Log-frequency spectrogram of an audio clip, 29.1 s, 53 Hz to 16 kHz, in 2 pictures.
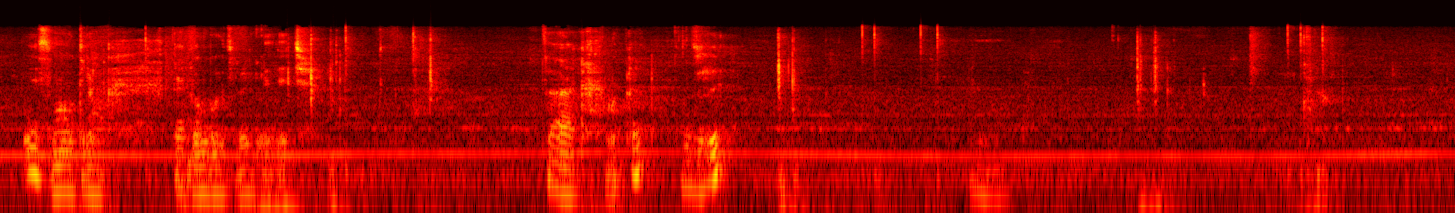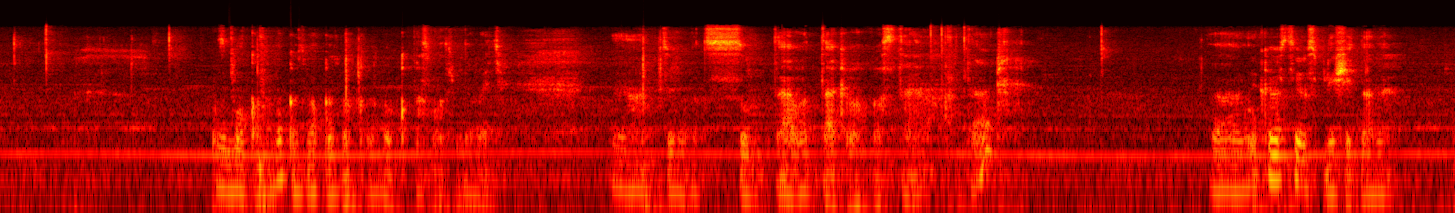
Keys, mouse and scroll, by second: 2.7-3.5 scroll up 2, 3.5-4.5 shift+middle drag, 4.5-7.4 scroll up 1, 7.7 d, 9.2-11.4 drag, 11.4 g, 13.2-16.2 middle drag, 18.1 KP_3, 21.0 g, 24.2-25.6 middle drag, 25.6-28.4 scroll down 1, 28.4 scroll down 1.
